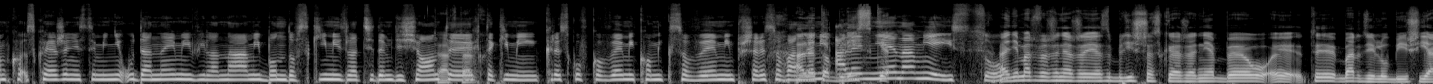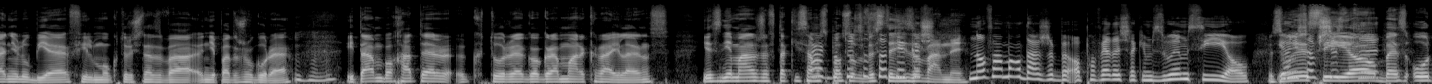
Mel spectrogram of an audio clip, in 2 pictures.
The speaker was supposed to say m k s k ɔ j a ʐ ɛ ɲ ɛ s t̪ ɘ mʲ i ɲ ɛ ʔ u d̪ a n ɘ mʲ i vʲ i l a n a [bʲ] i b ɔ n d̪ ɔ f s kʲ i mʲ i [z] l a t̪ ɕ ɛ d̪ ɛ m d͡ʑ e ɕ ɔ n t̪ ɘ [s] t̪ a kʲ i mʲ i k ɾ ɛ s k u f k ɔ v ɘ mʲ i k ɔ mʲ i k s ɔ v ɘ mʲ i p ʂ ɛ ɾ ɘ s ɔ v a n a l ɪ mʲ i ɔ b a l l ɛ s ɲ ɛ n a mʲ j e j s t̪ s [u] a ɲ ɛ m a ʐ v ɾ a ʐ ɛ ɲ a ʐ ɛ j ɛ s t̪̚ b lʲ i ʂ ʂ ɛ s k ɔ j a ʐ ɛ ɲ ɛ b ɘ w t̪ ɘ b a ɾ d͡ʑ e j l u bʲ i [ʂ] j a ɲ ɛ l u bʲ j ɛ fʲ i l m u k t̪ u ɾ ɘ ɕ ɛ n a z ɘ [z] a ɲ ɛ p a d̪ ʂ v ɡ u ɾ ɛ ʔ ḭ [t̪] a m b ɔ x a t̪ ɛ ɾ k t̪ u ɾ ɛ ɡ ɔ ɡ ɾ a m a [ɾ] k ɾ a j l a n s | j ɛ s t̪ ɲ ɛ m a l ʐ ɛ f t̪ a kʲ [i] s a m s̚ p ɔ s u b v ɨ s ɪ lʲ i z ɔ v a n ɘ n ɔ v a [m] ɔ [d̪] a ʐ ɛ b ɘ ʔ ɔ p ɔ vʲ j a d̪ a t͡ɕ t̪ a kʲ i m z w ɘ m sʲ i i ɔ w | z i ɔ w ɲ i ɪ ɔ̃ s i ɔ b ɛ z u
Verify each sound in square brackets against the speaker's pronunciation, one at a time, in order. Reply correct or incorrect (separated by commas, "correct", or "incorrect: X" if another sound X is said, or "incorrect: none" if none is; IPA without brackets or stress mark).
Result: incorrect: mʲ, correct, incorrect: x, correct, correct, incorrect: v, correct, correct, correct, correct, correct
